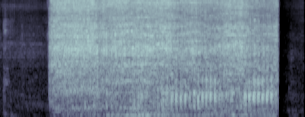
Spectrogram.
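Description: A loud electric blender whirs steadily for about two seconds mixing cream for a cake, starting and stopping abruptly, with a faint rhythmic chop near the end.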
